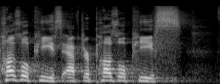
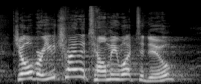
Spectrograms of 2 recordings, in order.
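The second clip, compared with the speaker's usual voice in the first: play-acted, a little snarky, needling tone; 7 semitones higher than usual. Retelling God's reply to the suffering Job: snarky God voice. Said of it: "God gets a little snarky here".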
